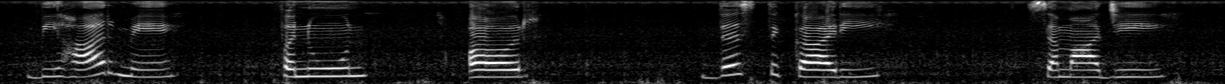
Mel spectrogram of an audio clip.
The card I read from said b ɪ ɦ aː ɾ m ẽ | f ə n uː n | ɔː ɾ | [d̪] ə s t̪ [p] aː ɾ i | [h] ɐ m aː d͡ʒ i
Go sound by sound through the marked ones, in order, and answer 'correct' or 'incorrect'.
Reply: correct, incorrect: k, incorrect: s

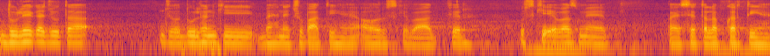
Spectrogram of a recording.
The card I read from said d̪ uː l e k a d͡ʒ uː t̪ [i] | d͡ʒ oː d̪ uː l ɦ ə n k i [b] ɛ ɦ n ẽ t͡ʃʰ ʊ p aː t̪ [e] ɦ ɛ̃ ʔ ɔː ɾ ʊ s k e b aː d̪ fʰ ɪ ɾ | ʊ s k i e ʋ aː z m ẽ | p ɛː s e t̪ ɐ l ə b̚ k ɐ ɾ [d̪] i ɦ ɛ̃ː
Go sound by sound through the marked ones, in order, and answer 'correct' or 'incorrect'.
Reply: incorrect: a, correct, incorrect: i, incorrect: t̪

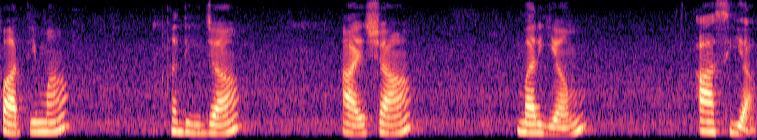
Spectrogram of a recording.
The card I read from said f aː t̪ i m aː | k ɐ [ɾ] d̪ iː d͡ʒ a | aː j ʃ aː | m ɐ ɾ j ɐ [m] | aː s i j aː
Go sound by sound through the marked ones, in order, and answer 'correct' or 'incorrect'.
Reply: incorrect: none, correct

